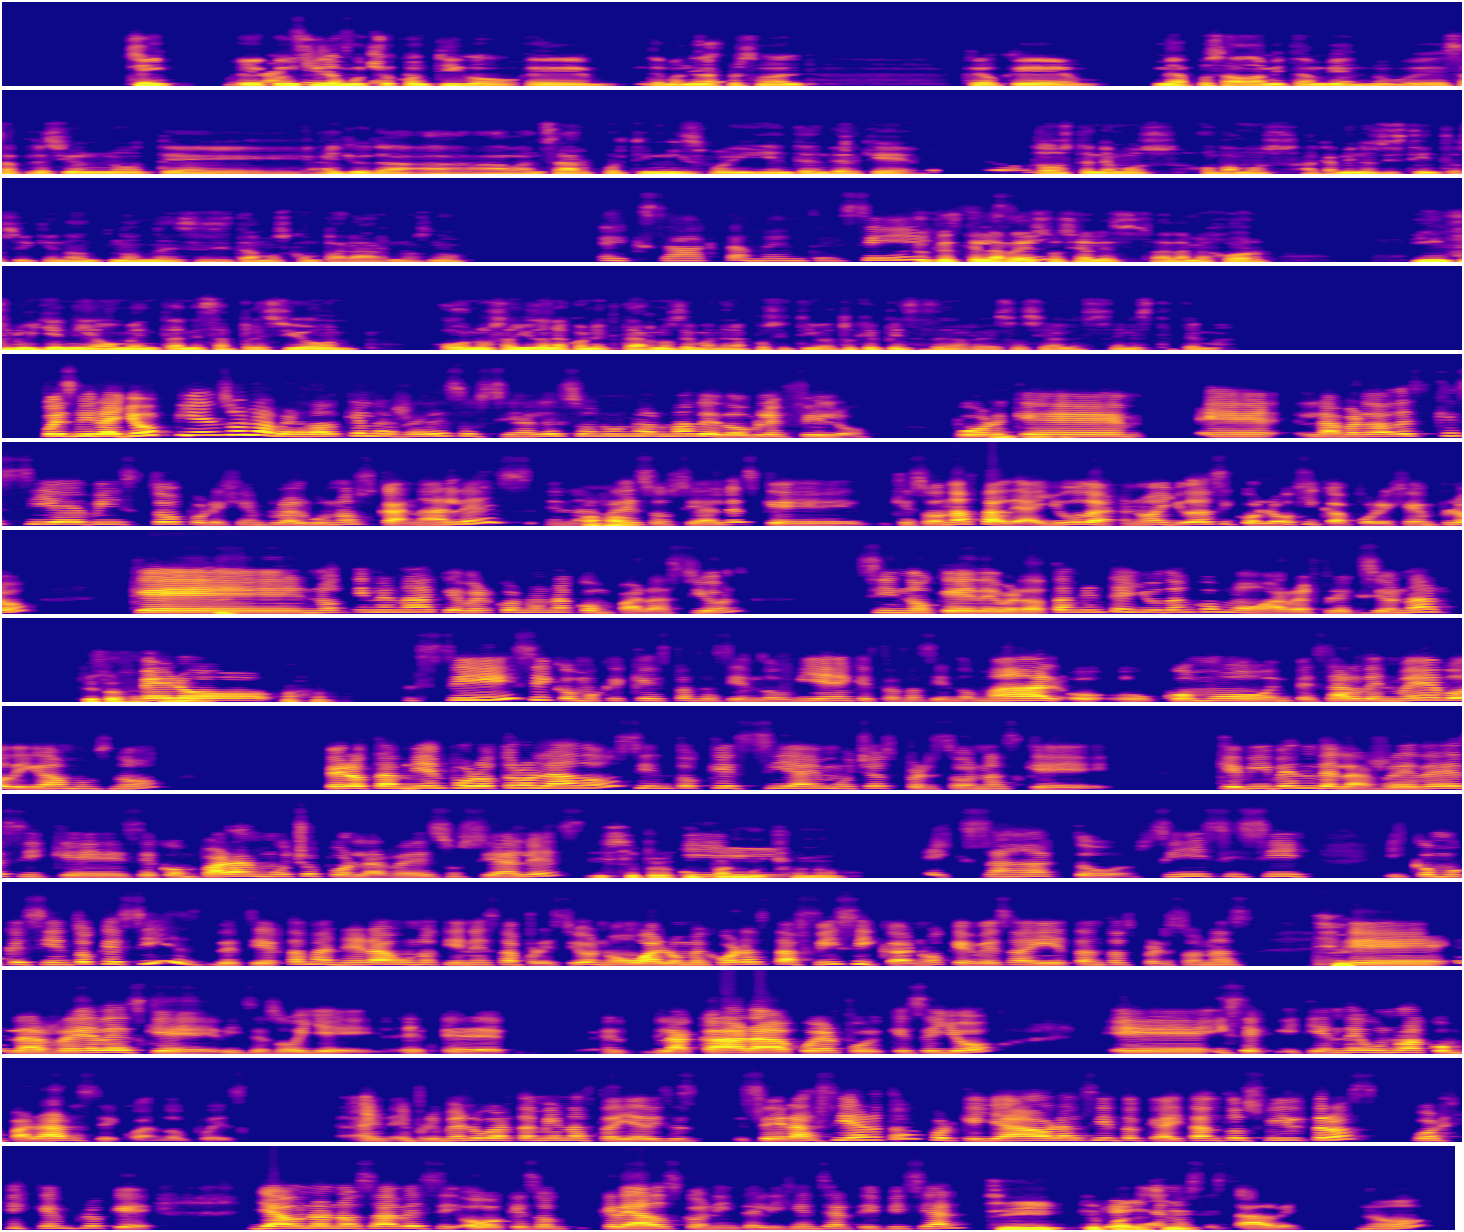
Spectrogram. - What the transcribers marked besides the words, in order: unintelligible speech; other background noise; other noise; chuckle
- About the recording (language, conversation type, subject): Spanish, unstructured, ¿Cómo afecta la presión social a nuestra salud mental?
